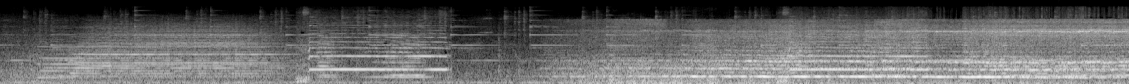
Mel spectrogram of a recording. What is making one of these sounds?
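A train rolls past, its wheels rumbling on the tracks.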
